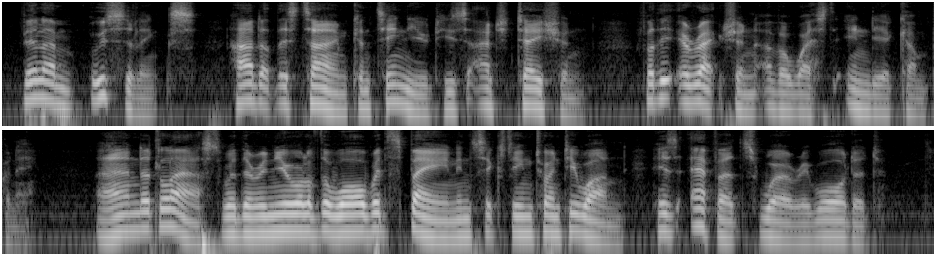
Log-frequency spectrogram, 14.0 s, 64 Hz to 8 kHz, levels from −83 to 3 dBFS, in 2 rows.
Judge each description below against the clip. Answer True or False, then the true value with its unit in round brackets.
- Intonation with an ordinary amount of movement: True (5.0 semitones)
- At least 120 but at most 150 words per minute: True (145 wpm)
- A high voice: False (135 Hz)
